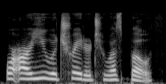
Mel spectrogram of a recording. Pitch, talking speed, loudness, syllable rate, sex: 235 Hz, 290 wpm, -16 LUFS, 6.5 syllables/s, female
